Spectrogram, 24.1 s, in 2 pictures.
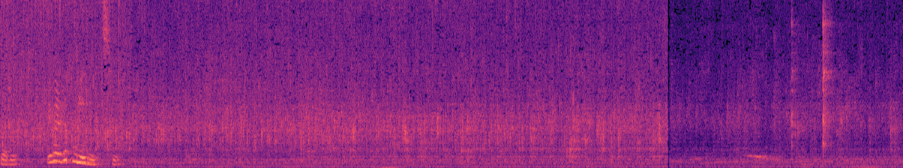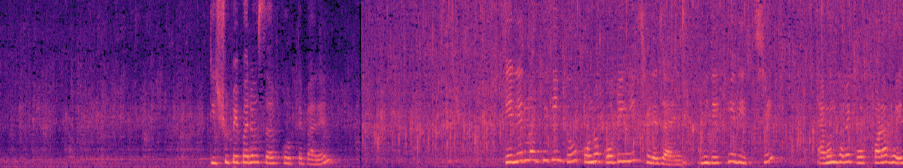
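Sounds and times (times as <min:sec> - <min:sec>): oil sizzling and bubbling: 0:00.0 - 0:24.0.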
